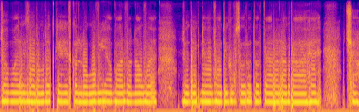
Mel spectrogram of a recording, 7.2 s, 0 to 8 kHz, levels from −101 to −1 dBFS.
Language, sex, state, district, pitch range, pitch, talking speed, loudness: Hindi, female, Bihar, Bhagalpur, 185-190 Hz, 190 Hz, 210 wpm, -11 LUFS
